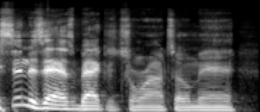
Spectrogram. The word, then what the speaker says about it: Toronto: Listen, bro, they send his ass back to Toronto, man. Or Toronto. I'm sorry. The Canadians always correct me, especially apparently you're not supposed to pronounce the second T.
